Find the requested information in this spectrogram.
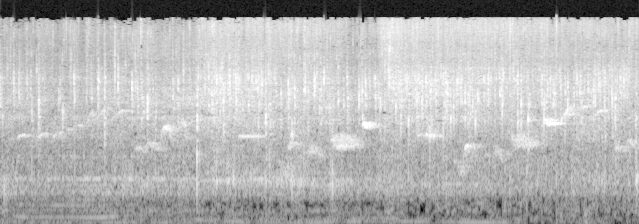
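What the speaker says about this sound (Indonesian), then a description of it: "Karena minyaknya udah panas ya teman-teman ya, minyak udah panas, kita langsung masukin aja si kentangnya" Potato pieces sizzle and crackle in hot oil, a steady bubbling hiss that carries on throughout at close range, with no talking.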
